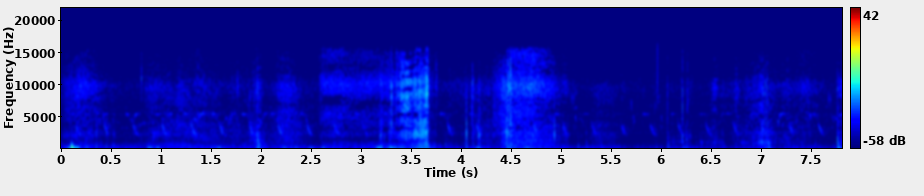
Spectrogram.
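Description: Handling of a cardboard box and a plastic pouch, with a louder rustle about three and a half seconds in and another a second later. Behind it, a steady series of short high chirps, about three a second.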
